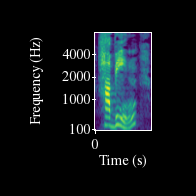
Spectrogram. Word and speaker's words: Jabin: Now, it's pronounced Habin, but we are English-speaking, so I'm just going to say Jabin.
